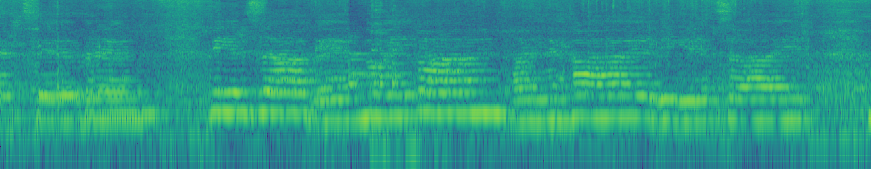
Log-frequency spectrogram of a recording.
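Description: Women singing a German Christmas song about the candles on the Christmas wreath, unaccompanied, in slow held notes.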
